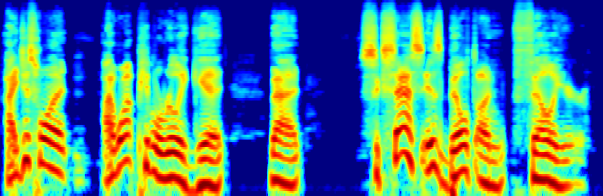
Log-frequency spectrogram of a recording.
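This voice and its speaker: A man's voice: on the high side, very animated, measured pace, no echo, clean studio sound. A man hosting a podcast interview, speaking in an affirming, encouraging way. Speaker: podcast host. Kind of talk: conversational interview.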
